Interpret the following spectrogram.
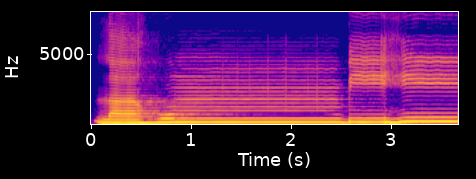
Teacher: Ada hukum ikhfa syafawi karena mim sukun menghadapi huruf ba. Cara bacanya berdengung. Tahan dengungannya kurang lebih dua harakat. Lahum bihi.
